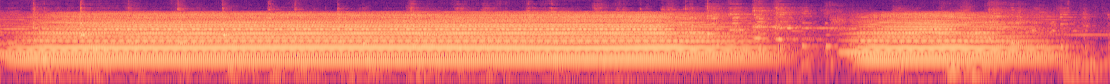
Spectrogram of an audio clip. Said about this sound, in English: Inside the cab sits our trusted engineer with his steady hand on the throttle. How about a pull of that whistle, Mr. Engineer?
